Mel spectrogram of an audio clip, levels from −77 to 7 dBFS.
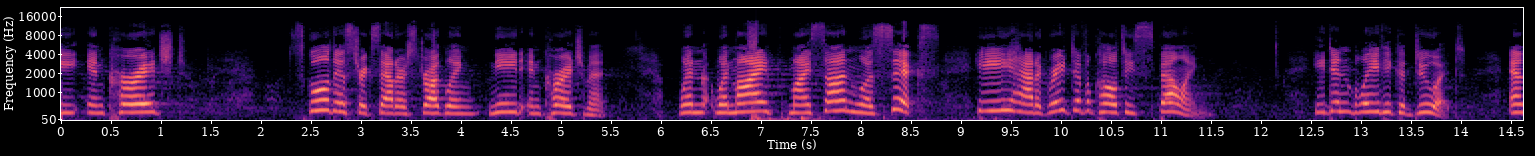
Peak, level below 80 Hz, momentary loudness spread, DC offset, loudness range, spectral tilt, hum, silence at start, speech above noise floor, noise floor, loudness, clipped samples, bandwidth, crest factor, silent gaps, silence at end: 0 dBFS; -48 dBFS; 15 LU; under 0.1%; 5 LU; -3 dB/octave; none; 0 s; 40 dB; -57 dBFS; -16 LUFS; under 0.1%; 13.5 kHz; 18 dB; none; 0 s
